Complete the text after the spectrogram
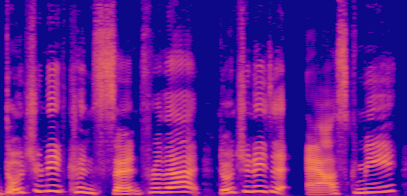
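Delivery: high-pitched, indignant disbelief; incredulous. Retold or imitated. Inner rant at a pushy guy, high incredulous tone. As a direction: rant at him as if it's obvious.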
